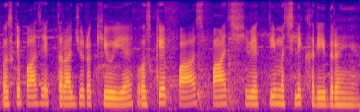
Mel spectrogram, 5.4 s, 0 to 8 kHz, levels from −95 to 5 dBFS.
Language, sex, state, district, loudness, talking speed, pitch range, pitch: Hindi, male, Uttar Pradesh, Jalaun, -17 LUFS, 165 wpm, 135-150 Hz, 145 Hz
